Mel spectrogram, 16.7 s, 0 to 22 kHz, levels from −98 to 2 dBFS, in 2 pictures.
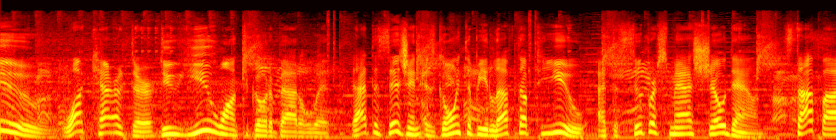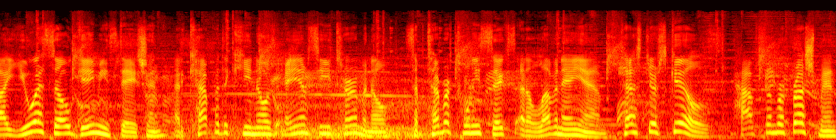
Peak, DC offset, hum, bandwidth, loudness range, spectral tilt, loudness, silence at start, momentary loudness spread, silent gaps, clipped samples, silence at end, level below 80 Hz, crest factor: -10 dBFS; under 0.1%; none; 16 kHz; 1 LU; -5.5 dB/octave; -23 LUFS; 0 s; 6 LU; none; under 0.1%; 0 s; -48 dBFS; 12 dB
